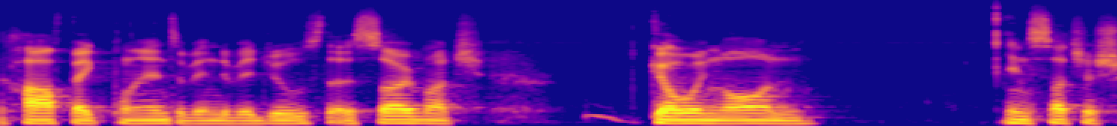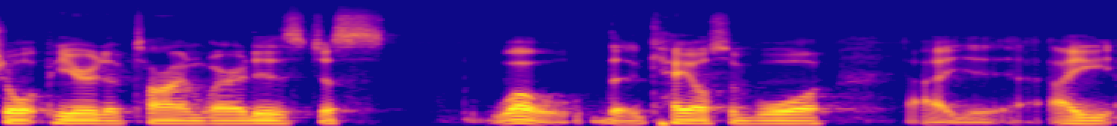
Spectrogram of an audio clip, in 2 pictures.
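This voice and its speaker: A man's voice: low voice, smooth. A man hosting his book review channel, talking casually through a monthly recap, rambling and correcting himself as he goes. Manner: rambling, self-correcting, frequent restarts.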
